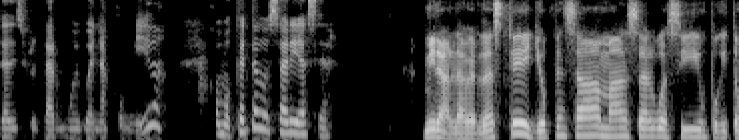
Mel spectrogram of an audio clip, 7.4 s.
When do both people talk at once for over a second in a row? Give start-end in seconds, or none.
none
